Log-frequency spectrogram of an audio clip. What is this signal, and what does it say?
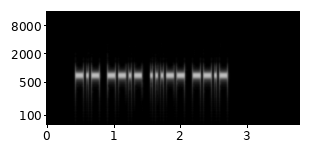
Morse code, heard as a keyed tone, about 32 wpm, 700 Hz. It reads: KQ3Q
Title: USA Call Signs - 4 Characters - Repeated 3x - 30wpm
